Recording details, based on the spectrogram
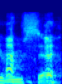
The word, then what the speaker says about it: Russelle: Is it Russell or Russelle? – I've heard both. I don't even know if I say it right, but it's Russell for all I know.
